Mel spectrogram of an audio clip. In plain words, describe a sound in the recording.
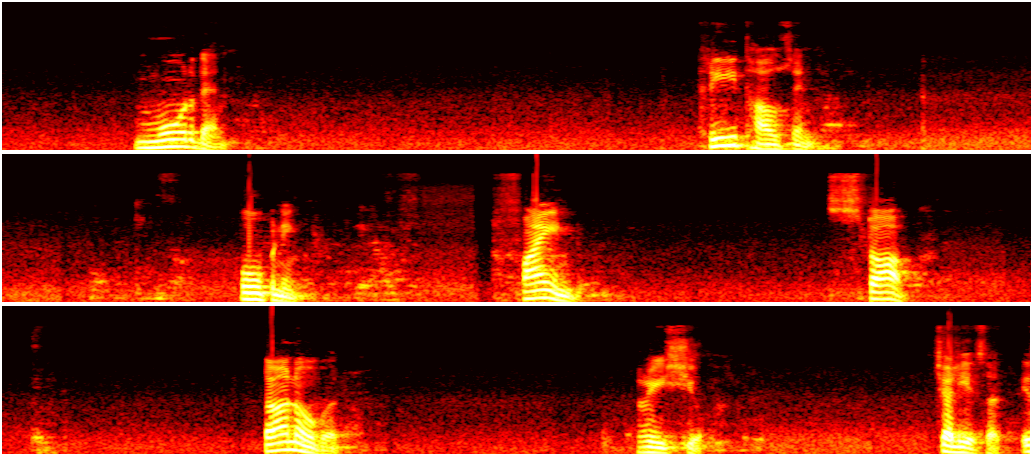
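A man speaks calmly in short phrases into a close microphone, with pauses between.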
